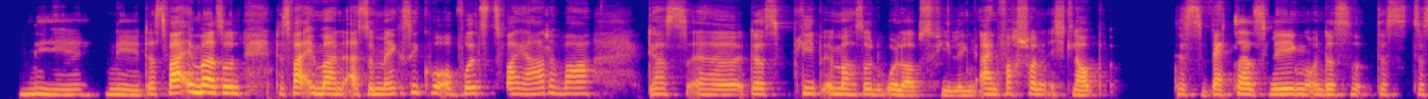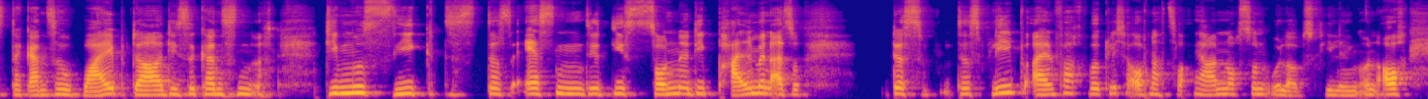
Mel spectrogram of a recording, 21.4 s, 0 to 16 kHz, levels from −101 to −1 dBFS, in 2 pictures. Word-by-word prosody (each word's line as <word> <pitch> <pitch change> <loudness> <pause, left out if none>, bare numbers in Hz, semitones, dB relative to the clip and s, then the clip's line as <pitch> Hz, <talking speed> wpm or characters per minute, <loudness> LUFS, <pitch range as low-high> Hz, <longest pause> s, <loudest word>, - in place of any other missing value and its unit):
Ne, 185 -2 -4
ne. 185 -3 -2
Das 200 +4 -2
war 240 +1 +10
immer 260 -2 +10
so 240 0 +6
'n 230 - +2 0.3
das 205 -2 -3
war 225 -2 +7
immer 210 -2 +4
'n 200 - 0
also, 200 - 0
Mexiko, 220 +5 0
obwohl 215 +3 +1
es 225 0 -4
2 205 -2 0
Jahre 210 +3 -2
war, 215 0 0 0.4
das 200 0 -3
äh, 185 -1 -1
das 200 -1 -3
blieb 215 -1 -5
immer 200 -2 +1
so 190 +1 -2
'n 180 -1 -6
Urlaubsfeeling. 160 -3 -1
Einfach 200 +1 +1
schon, 200 -3 0
ich - - -6
glaube, 170 -2 0 0.5
des 185 -3 -5
Wetters 190 +1 +2
wegen. 195 0 +3
Und 185 0 -1
das 185 +1 -1
das 185 +1 -7
das 180 -1 -9
der 180 - -5
ganze 175 +2 -1
Vibe 185 +5 +2
da, 175 -1 +4
diese 190 +2 -2
ganzen 195 0 -1
äh, - - -7 0.5
die 225 +1 +3
Musik, 220 -4 +2
das 180 0 -8
das 205 -2 -3
Essen, 205 0 0
d 210 0 -1
die 210 +2 -4
Sonne, 210 +1 0
die 220 - -3
Palmen. 215 +3 +1
Also, 185 -3 0 0.7
das 205 -4 -1
das 205 -1 -6
blieb 245 +5 -1
einfach 220 +6 -1
wirklich 200 +3 -5
auch - - -1
nach 195 -2 -5
2 190 - -9
Jahren 175 0 -2
noch 195 -1 -4
so 195 +1 -4
'n 195 - -5
Urlaubsfeeling. 160 0 -6
Und 185 0 -4
auch 195 0 +4
195 Hz, 195 wpm, -22 LUFS, 185-210 Hz, 0.7 s, war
